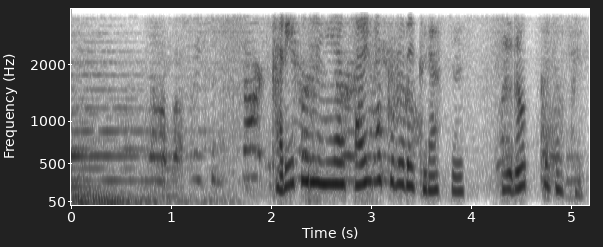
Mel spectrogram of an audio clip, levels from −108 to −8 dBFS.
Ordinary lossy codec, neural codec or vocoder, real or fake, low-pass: none; codec, 44.1 kHz, 2.6 kbps, DAC; fake; 3.6 kHz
